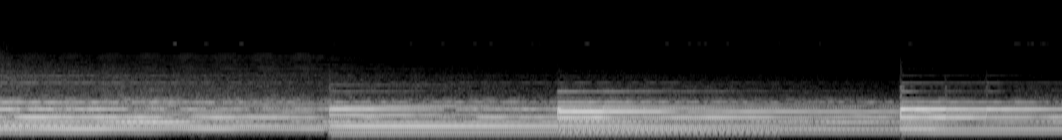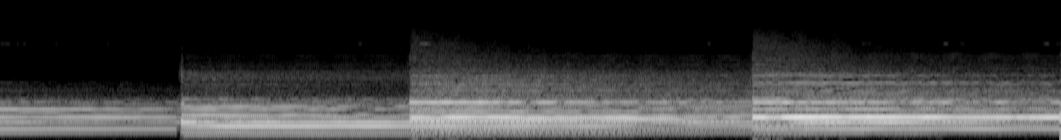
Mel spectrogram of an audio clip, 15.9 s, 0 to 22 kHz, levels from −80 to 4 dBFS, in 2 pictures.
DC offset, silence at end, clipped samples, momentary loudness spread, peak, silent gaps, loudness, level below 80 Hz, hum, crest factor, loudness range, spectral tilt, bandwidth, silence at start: under 0.1%; 0 s; under 0.1%; 12 LU; -6 dBFS; none; -21 LUFS; -68 dBFS; none; 14 dB; 6 LU; -9 dB/octave; 5.2 kHz; 0 s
